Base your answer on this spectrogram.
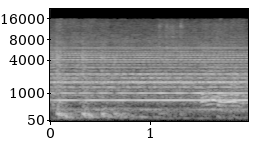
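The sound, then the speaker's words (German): A Paris metro subway train gives off a steady droning hum with a thin tonal whine riding on top. The sound holds evenly throughout, with faint rattles beneath it. “So, schnell die Treppen runter, raus aus dem deutschen Haus, ab zur U-Bahn und zum Eiffelturm.”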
